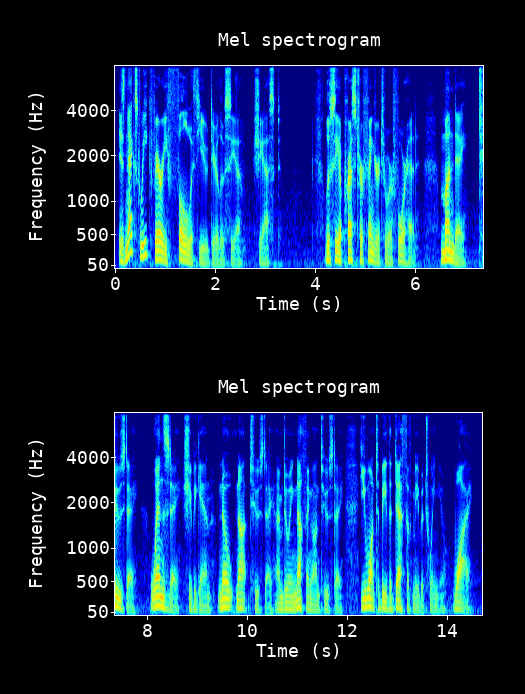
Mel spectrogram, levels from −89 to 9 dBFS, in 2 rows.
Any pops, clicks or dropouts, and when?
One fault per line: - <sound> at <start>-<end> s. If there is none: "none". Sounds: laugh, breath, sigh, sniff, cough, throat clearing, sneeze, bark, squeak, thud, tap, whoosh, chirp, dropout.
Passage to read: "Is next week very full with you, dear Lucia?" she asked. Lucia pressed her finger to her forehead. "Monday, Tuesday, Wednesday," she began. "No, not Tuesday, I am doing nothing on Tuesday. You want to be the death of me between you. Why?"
none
